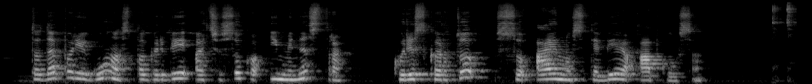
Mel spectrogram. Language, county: Lithuanian, Utena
